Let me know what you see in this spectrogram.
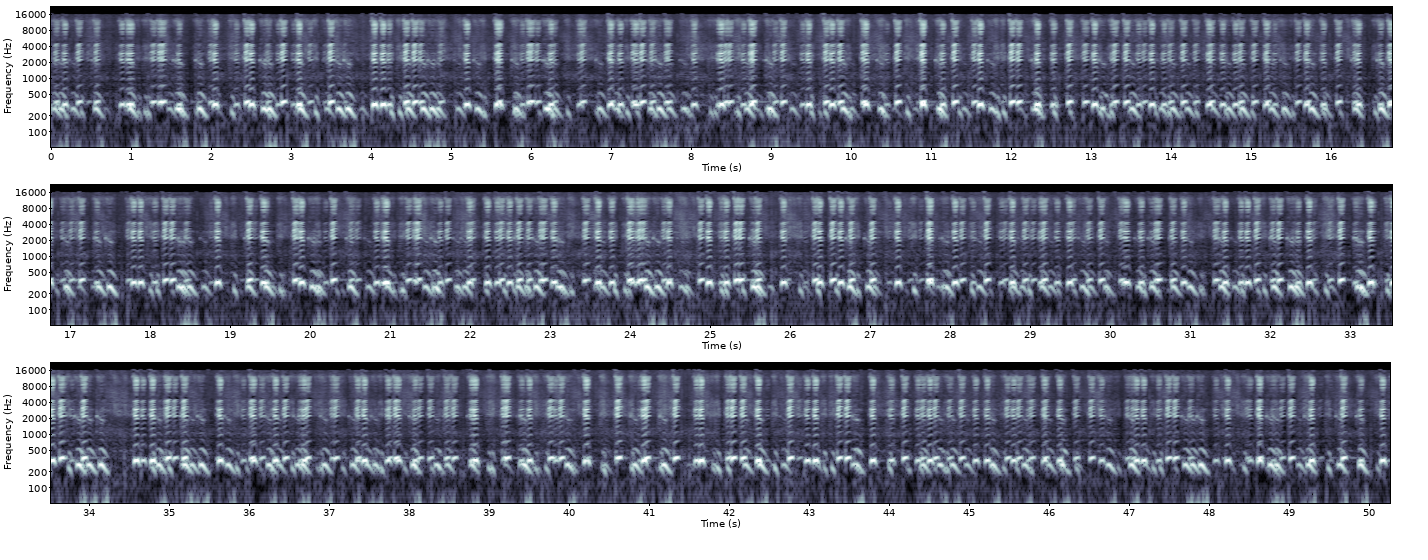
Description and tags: hyperprocessed elena sennheiser vocal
